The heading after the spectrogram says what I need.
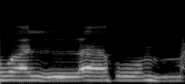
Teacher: lamnya panjang dua harakat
